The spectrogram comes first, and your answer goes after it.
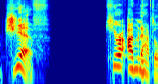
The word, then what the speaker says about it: GIF: death announcement he says correct pronunciation is soft g or jif kyra i'm gonna have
